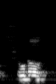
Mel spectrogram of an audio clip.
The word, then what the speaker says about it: pseudo: Noble gas configuration, सूडो का spelling क्या होगा? PSEUDO, सूडो।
